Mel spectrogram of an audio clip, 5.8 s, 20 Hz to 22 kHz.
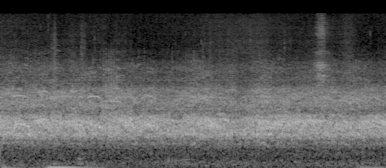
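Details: Massed sandhill cranes calling at Rowe Sanctuary, Nebraska, in March 2014, a dense unbroken wall of rattling, bugling calls from countless birds, with a low rumble beneath.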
